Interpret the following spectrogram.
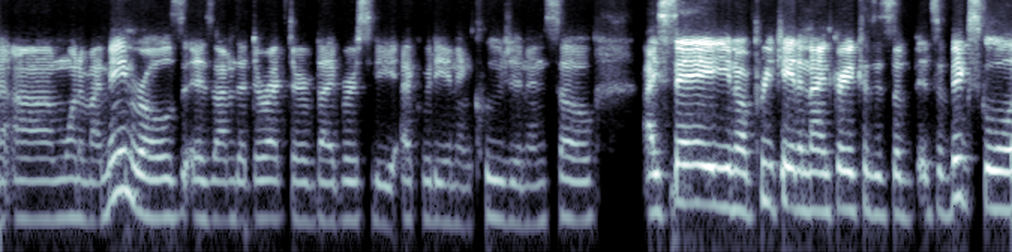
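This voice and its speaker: Woman coach, bright even voice. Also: low-pitched. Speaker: basketball coach. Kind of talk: panel discussion.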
